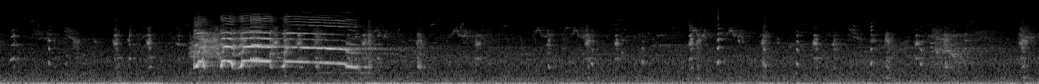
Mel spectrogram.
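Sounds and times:
rooster crowing in the farmyard section of a zoo in Nyíregyháza Hungary: 1.9s - 4.0s.

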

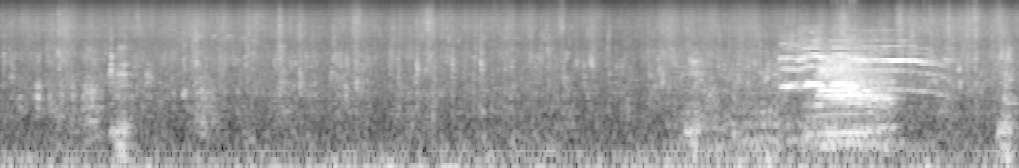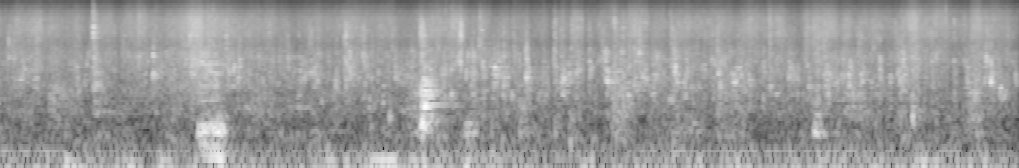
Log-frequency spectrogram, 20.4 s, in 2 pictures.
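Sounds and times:
pigs eating in a stable: 0.2s - 20.2s
rooster in a farmyard: 6.8s - 9.6s
sheep in a farmyard: 6.8s - 9.6s.

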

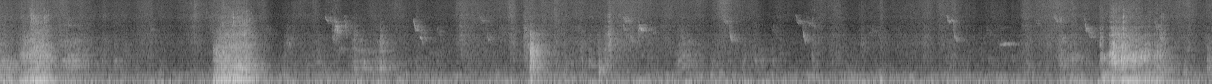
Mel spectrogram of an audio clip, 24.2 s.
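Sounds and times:
foal snorting while drinking from a self-waterer: 0.2s - 1.5s, 4.2s - 5.6s, 21.2s - 23.8s.

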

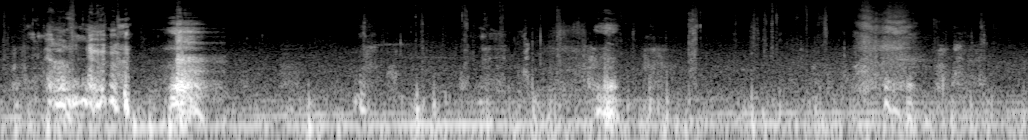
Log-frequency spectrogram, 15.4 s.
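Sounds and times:
captive wolf giving a low rough growl: 0.0s - 3.5s, 5.2s - 10.2s, 12.7s - 14.9s.

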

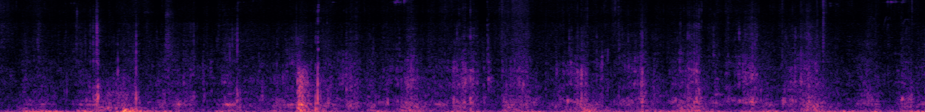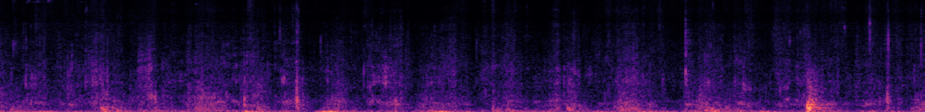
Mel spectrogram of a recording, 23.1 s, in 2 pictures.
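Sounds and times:
horses eating in a stable in a farmyard: 0.0s - 23.1s.

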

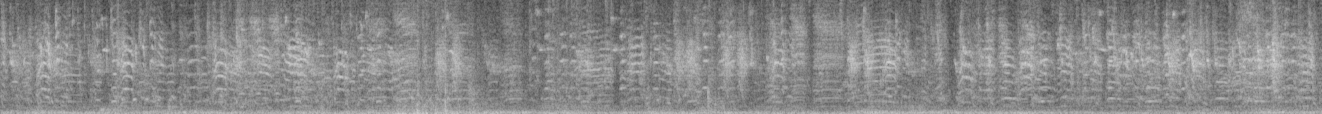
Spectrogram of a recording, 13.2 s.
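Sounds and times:
flock of captive zebra finches chattering at a zoo: 0.0s - 13.2s.

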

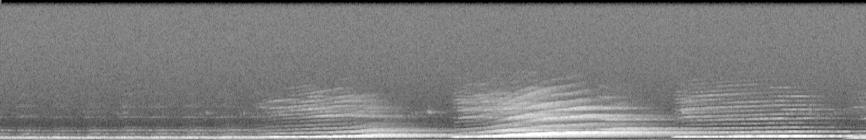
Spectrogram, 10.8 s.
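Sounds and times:
white-handed gibbon song of swooping hoots: 3.2s - 10.8s.

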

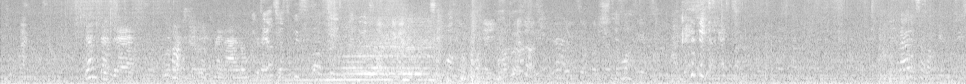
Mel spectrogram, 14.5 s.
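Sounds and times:
passengers talking on a long-distance bus: 0.0s - 14.4s
louder vehicle passing: 2.8s - 7.4s.

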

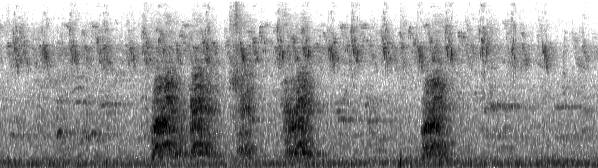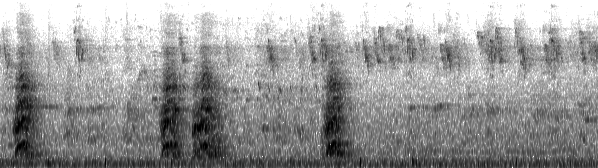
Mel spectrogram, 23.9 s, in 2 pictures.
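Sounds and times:
ruffed lemur calls outside the monkey house at Debrecen Zoo: 2.7s - 7.1s, 8.2s - 9.8s, 11.8s - 13.2s, 14.8s - 19.4s.

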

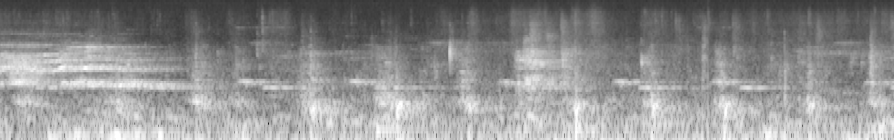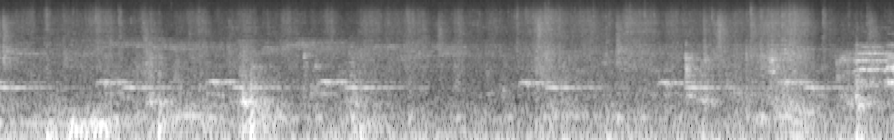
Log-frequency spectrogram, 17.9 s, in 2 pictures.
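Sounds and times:
rooster crowing: 0.0s - 1.8s, 17.4s - 17.8s
Hungarian native donkey braying in a zoo: 0.0s - 13.2s, 15.5s - 17.8s
animals eating in a stable: 0.0s - 17.8s
cuckoo calling: 0.0s - 17.8s
turkey gobbling: 0.0s - 17.8s.

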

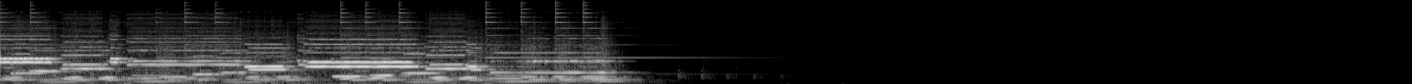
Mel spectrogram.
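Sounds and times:
Austrian barrel organ from 1876 with 26 hangers playing 20 melodies: 0.0s - 6.3s.

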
